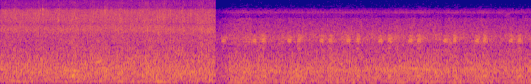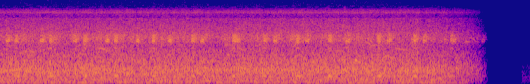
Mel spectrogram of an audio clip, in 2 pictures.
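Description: Water rushes out through the sluice gate of a newly built, brim-full check dam at Abigiri Pattarai after heavy rain. The roar is loud, steady and continuous, with insects chirping faintly, until it stops abruptly at the end.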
